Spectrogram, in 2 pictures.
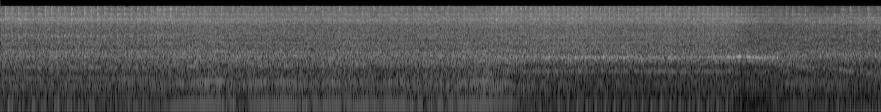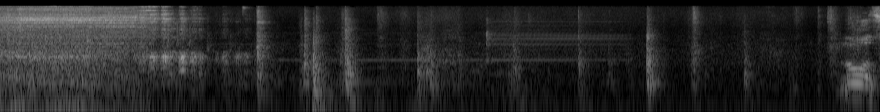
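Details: Daewoo Matiz engine, towed in, started by a miracle: cranks, catches, then runs lumpy and uneven, stumbling down to irregular puffs, won't hold idle; misfire with heavy smoke, cause undiagnosed.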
